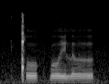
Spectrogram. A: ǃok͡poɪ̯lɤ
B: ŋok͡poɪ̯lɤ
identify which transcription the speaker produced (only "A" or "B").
A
